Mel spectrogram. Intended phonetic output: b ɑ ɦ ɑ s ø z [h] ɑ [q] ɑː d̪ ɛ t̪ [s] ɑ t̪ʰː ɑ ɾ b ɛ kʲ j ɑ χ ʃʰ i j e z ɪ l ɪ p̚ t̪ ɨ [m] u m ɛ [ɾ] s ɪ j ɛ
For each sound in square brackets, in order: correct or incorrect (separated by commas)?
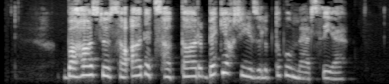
incorrect, incorrect, correct, incorrect, correct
